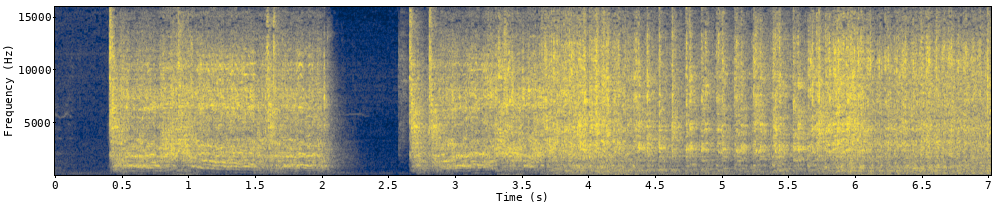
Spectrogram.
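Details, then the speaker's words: Martin rat rod engine on straight headers, first run in over 20 years, on choke; cranks, catches, stalls, refires to a loud fast idle that surges and stumbles; owner suspects the center carburetor needs rebuilding. "I guess I'm GNA have to rebuild that Center carburetor to try and get a nice smooth idle out of it but that's the first time that motor's been run in over 20 years and it sounds good"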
